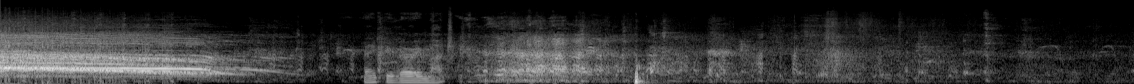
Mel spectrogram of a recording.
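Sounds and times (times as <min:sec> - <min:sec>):
festival crowd loudly chanting: 0:00.0 - 0:03.0
laughter: 0:02.4 - 0:10.9
speech: 0:03.7 - 0:06.1.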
